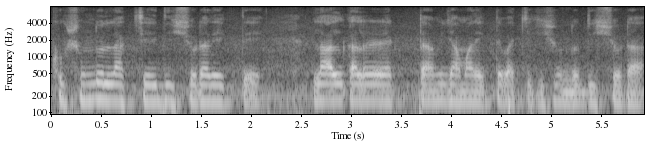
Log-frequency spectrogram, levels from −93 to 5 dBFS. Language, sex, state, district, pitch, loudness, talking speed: Bengali, male, West Bengal, Kolkata, 120 Hz, -20 LUFS, 160 wpm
